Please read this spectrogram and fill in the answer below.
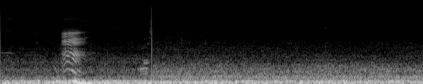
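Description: Steady low road and engine rumble inside a moving car's cabin. A brief voice comes in about half a second in, and a single sharp click sounds about a second and a half in.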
